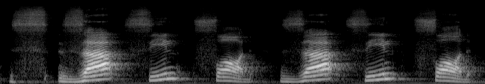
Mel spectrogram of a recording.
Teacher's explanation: जुबान की नोक और सनाया उलिया और सुफला के सिरे का दरमियानी हिस्सा, ये सनाया उलिया और ये सनाया सुफला और इसके सिरे का दरमियानी हिस्सा, यानी कि ये जहाँ पे ये हाईलाइट हो रहा है ये दरमियानी हिस्सा है इनका।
